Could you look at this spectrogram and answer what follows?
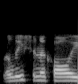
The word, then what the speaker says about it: Alesha Nichole: Yep, Alesha Nichole, you got it right.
